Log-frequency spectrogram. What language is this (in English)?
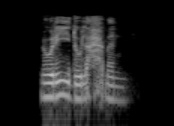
Arabic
